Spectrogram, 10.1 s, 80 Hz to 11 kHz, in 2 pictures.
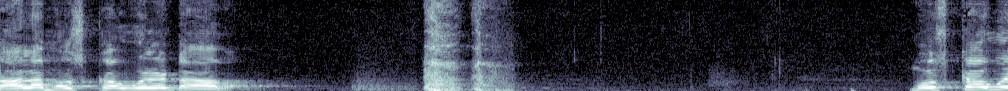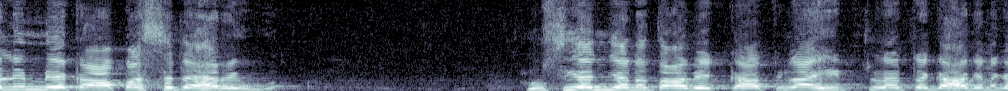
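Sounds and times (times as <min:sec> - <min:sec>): man coughing: 0:02.1 - 0:02.7.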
